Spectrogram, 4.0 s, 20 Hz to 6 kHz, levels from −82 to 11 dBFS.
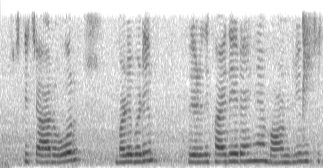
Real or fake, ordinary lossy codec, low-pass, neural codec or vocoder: fake; none; 5.4 kHz; vocoder, 44.1 kHz, 128 mel bands every 512 samples, BigVGAN v2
